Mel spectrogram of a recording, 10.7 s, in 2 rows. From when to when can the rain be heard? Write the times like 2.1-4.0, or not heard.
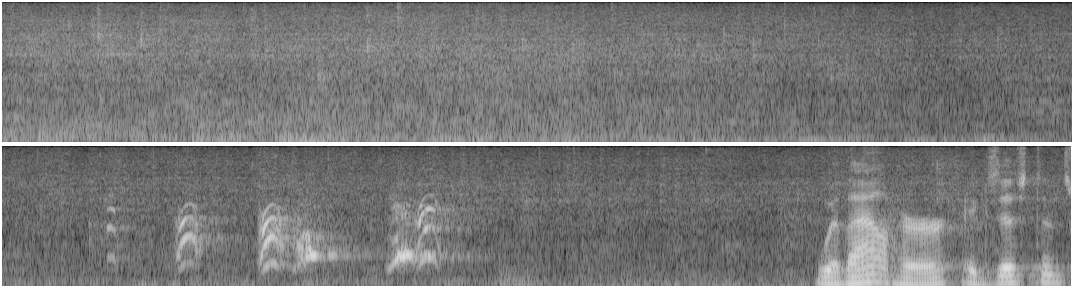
0.0-10.6.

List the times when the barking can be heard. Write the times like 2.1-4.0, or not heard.
5.8-7.5.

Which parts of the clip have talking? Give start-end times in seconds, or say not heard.
9.2-10.6.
